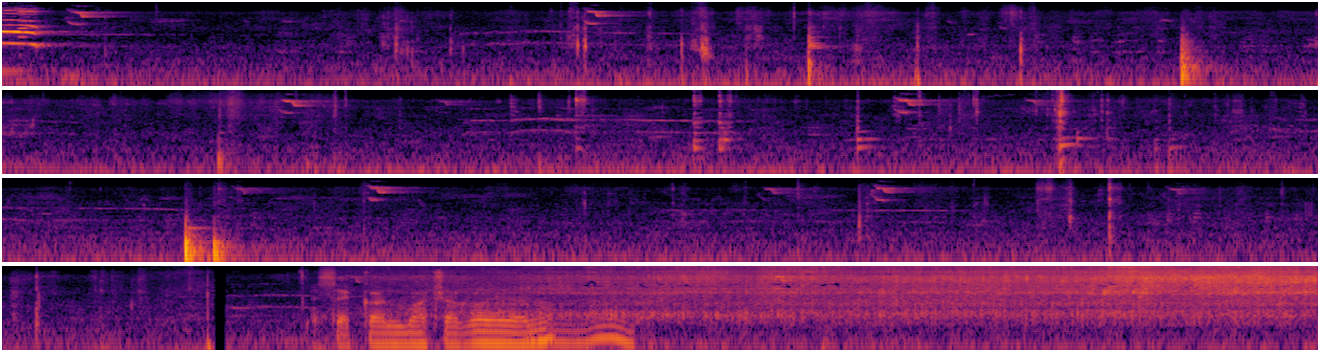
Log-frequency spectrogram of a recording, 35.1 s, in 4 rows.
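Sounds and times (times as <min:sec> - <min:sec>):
birds chirping: 0:13.7 - 0:16.5.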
